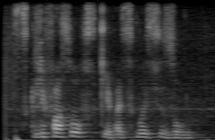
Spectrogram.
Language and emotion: Russian, positive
